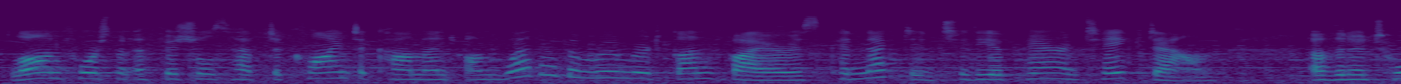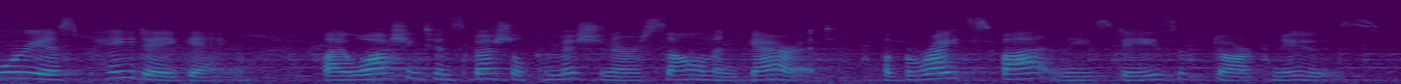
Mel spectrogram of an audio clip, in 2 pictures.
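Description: A woman's voice: a little high, brisk, faint music behind, low-quality recording. An actress playing a serious female TV news anchor, reading a formal scripted report. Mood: serious, businesslike. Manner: formal, even newsreading.

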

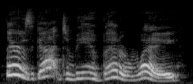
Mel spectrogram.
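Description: An earnest, fretful little storybook bunny, as a woman acts it out. It exclaims in a high, very changeable pitch with a husky edge. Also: sing-song, normal speed, dark tone, heavily acted. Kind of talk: children's storybook read aloud.

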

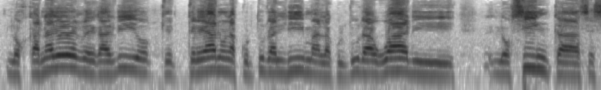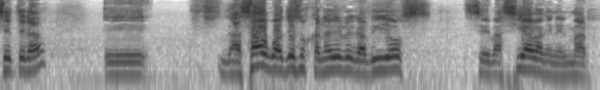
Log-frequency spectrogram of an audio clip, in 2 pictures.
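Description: A man's voice: high-pitched, measured pace. A man, explaining history in an outdoor interview on a handheld microphone. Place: outdoors, on a seafront overlook. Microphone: handheld reporter's microphone.

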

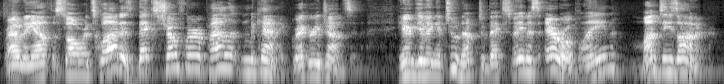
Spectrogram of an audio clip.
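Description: A man's voice: lively intonation, fairly quick, sharp tone. A man doing a brassy 1930s newsreel announcer. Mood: hearty. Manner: booming, showy delivery.

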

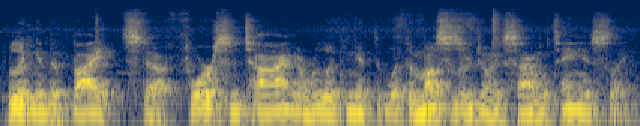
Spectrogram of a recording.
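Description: Low-voiced middle-aged dentist, echoey room. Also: male voice, steady tone, fast talker. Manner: leading, uses tag questions and jargon. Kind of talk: clinical interview with a patient. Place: dental clinic treatment room. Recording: echoey clinic room, faint hiss.

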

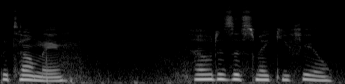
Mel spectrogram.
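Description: Woman playing a slow-talking, teasing female boss. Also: medium pitch, mellow. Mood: teasing, seductive. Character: confident, teasing female boss confessing to an employee. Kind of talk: ASMR roleplay.

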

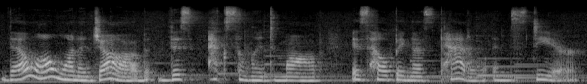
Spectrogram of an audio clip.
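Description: A woman narrating a rhyming children's picture book in an expressive, measured storytelling way. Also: mid-range voice. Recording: roomy echo, music behind. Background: plucked guitar music.

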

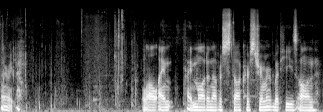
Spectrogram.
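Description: A man's voice: lowish voice, level tone, slow pace, creaky, a little mellow, a little hiss or hum. A young man from Moldova, chatting casually while streaming a game, swearing freely and reading chat aloud. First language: Russian.

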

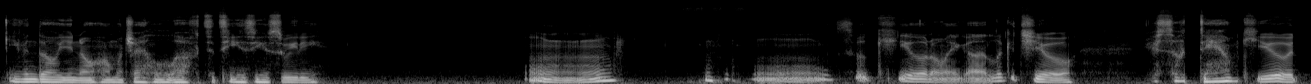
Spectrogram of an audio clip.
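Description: A man acts out an affectionate young boyfriend in an intimate audio roleplay. His voice is breathy and gravelly, murmured softly and tenderly. He takes his time, teasing his partner in a gentle, comforting way. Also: lowish voice, expressive, drawn-out words, pauses often, full character voice. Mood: playful teasing.

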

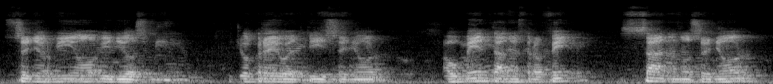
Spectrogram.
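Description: Solemn priest in an echoey room. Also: male voice, medium pitch, level tone, a crowd in the background. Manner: solemn, measured recitation. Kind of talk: liturgical prayer at Mass. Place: small bare indoor room. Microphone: handheld microphone. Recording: echoey room, distant, background noise.

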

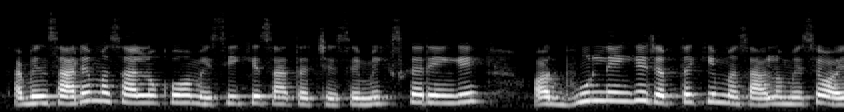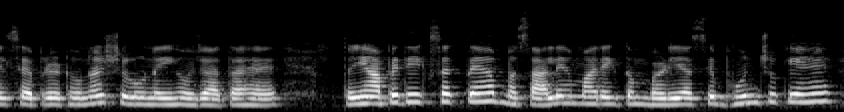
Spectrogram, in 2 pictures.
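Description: A woman's voice: on the high side, dark tone. A woman hosting her home cooking channel, explaining each step of a recipe in a friendly, easy voice-over.

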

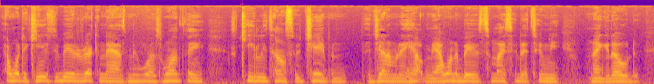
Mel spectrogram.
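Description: A young man, a boxing champion answering in a TV studio interview, halting and restarting his words. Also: on the high side, little pitch movement, warm tone. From South Carolina, raised in Washington, D.C. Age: young adult. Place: TV studio set.

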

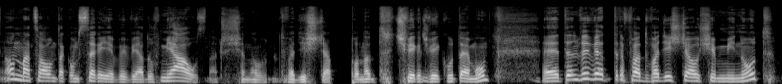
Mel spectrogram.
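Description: A male podcast co-host with a fairly high-pitched voice discusses and reviews in a casual, discursive manner. The sound is dry and close to the microphone. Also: lively intonation, moderate pace, dry recording. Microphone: close microphone on a remote virtual-studio call.

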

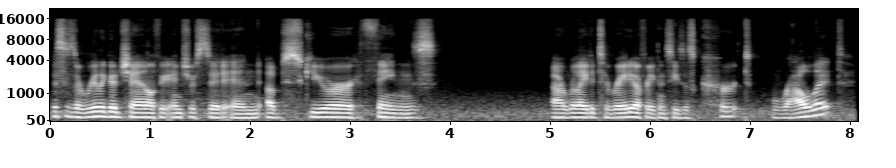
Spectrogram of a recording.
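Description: A man hosting a livestream, explaining things casually and off the cuff in a halting, thinking-aloud way. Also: mid-range voice, steady tone, darkish tone, a little hiss or hum. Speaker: livestream host. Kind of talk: casual live explainer, unscripted.

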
